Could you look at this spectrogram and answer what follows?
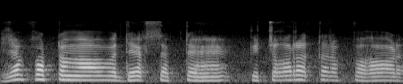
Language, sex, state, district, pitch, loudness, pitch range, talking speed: Hindi, male, Chhattisgarh, Balrampur, 195 Hz, -18 LUFS, 180-205 Hz, 180 wpm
